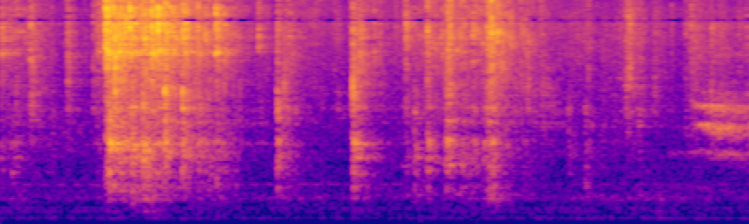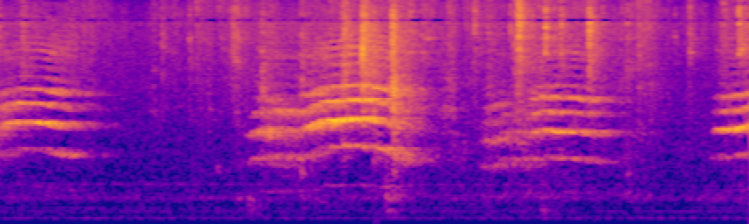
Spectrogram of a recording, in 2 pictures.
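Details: Onyx kittens playing with a toy: metallic clattering and clinks open, then three drawn-out meows with rich harmonics, each rising then falling and lasting about a second, spaced a couple of seconds apart.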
